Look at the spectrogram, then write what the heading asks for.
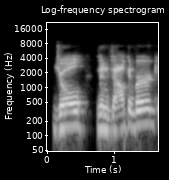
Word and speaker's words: Joel Van Valkenberg: here at johnson controls joel van valkenberg and if you're asking it is spelled exactly the way it sounds um exactly i believe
